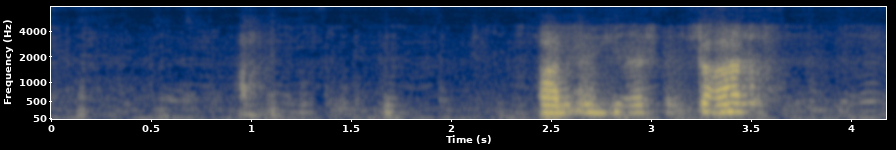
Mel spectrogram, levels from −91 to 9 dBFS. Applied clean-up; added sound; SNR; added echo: neural mask model DeepFilterNet 3.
